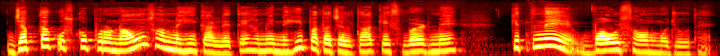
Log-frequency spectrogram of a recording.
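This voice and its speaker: A woman teaching a phonology lesson, slowly and deliberately spelling out words letter by letter and sounding them out for the class. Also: medium pitch, warm tone. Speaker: English teacher. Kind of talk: explaining a phonology lesson, mixing Hindi and English.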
